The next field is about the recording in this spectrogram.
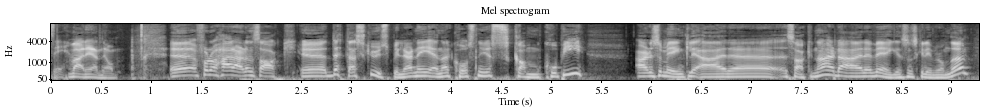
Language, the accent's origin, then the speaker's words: Norwegian; Norway; jeg er norsk så langt inn i sjelen min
